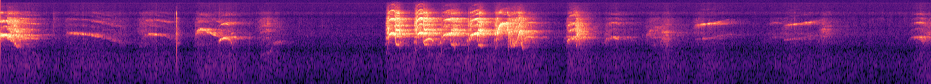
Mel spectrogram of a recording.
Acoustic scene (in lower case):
park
